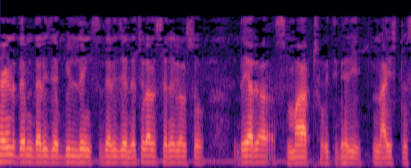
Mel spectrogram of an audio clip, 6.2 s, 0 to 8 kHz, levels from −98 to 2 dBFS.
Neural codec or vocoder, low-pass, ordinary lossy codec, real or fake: codec, 16 kHz, 16 kbps, FreqCodec, larger model; 7.2 kHz; MP3, 24 kbps; fake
